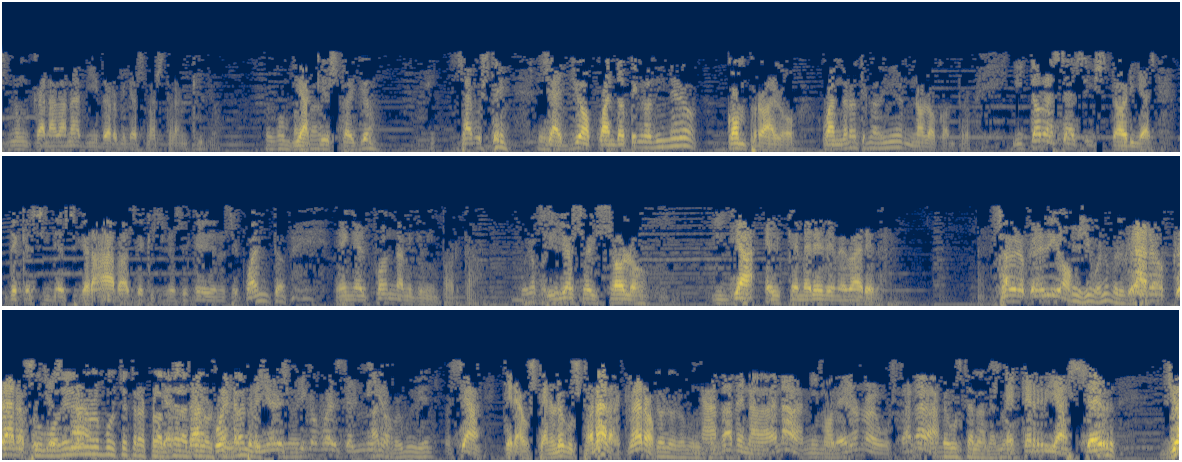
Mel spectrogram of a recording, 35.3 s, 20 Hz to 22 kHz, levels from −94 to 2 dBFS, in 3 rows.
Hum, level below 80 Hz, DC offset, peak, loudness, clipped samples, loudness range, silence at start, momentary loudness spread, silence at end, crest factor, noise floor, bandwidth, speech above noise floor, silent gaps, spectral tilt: none; -50 dBFS; under 0.1%; 0 dBFS; -22 LUFS; under 0.1%; 8 LU; 0 s; 18 LU; 0 s; 22 dB; -51 dBFS; 6 kHz; 29 dB; none; -2.5 dB/octave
